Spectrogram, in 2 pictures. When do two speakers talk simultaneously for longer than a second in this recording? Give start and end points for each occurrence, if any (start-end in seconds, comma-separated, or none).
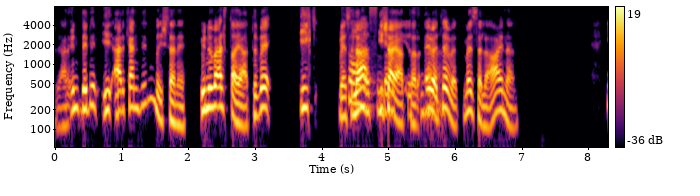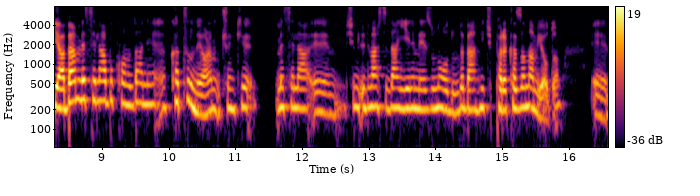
4.4-5.8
